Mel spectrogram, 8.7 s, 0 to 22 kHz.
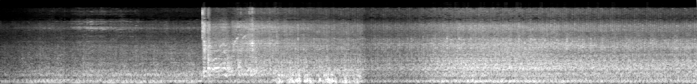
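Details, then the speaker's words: Hino truck with J08C diesel engine, started after cleaning and refitting following oil contamination that damaged crankshaft bearings: a brief crank, then an even, steady diesel clatter at idle with no knocks, a normal start and idle. "माशाल्लाह clear हो चुका है।"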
